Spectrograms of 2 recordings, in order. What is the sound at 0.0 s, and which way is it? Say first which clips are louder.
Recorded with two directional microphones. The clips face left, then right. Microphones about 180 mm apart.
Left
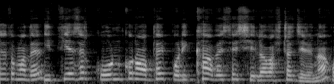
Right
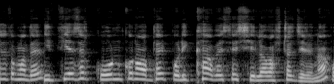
Speech: right 5 dB; 20° right (ahead or behind).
